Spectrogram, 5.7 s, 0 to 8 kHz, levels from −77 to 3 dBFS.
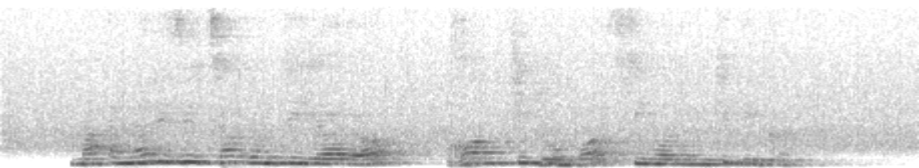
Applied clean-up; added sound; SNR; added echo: none; Rain; 16 dB; reverberation time 0.8 s.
